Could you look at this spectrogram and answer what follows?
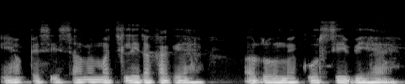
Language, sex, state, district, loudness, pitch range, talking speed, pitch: Hindi, male, Jharkhand, Palamu, -16 LUFS, 85-95 Hz, 205 wpm, 90 Hz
